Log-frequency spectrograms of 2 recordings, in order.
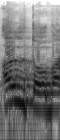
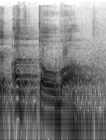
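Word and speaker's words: التوبة: जैसे इस लफ्ज़ को हम अगर बोलें तो अल तौबा नहीं बोल सकते, इसको हम बोलेंगे अत तौबा।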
